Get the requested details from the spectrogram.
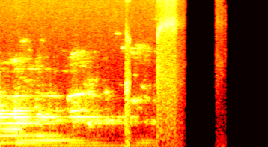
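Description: A piano plays a lively passage in an echoing room, then the last notes ring out and die away.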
